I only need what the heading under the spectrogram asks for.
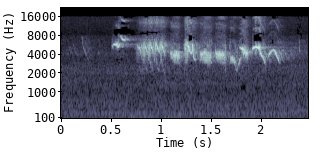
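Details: A young Yellow-bellied seedeater, still immature and without a settled song, sings outdoors near a grassy field after being carried there: a quick, high run of sweet warbled and slurred notes, about eight in under two seconds, against a quiet background.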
